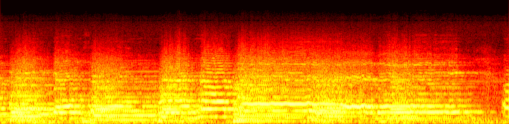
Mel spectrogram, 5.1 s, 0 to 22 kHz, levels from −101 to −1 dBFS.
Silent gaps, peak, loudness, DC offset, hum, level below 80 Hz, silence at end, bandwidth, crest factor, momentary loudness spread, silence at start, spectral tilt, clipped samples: none; -6 dBFS; -13 LUFS; under 0.1%; none; -34 dBFS; 0 s; 6.6 kHz; 6 dB; 3 LU; 0 s; -9 dB/octave; under 0.1%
